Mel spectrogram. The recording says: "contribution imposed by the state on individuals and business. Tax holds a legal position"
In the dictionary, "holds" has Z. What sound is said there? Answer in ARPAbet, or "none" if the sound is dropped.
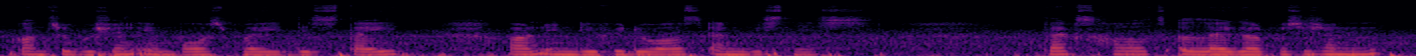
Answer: S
